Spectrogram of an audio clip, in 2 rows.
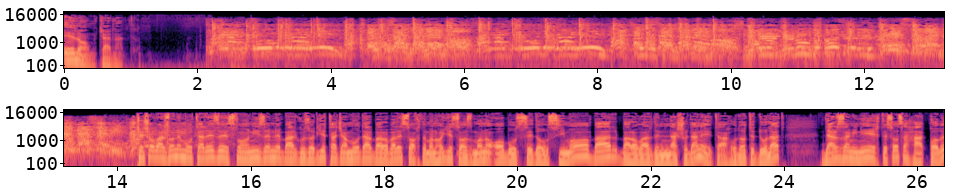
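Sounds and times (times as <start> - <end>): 
speech: 0.0 - 1.0, 14.3 - 26.3
crowd chanting slogans in Isfahan: 2.1 - 15.7.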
